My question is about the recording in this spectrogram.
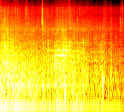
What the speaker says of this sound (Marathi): खूप जोरात तुफान आला फ्रेंड्स बाहेर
